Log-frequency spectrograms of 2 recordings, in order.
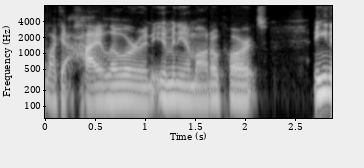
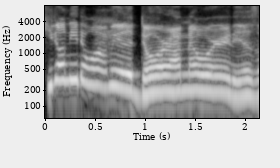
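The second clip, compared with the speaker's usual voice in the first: higher, louder indignant protest; mock-offended, raised voice; indignant retort; 7 semitones higher, 6 dB louder than usual. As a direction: push back at the manager, offended. Retold being walked out indignantly.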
